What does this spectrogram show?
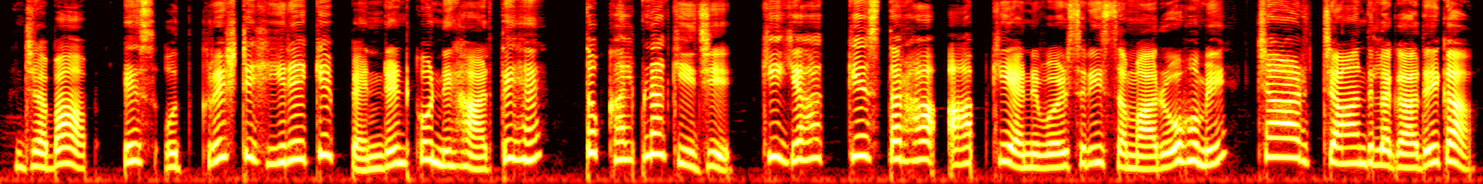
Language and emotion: Hindi, happy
